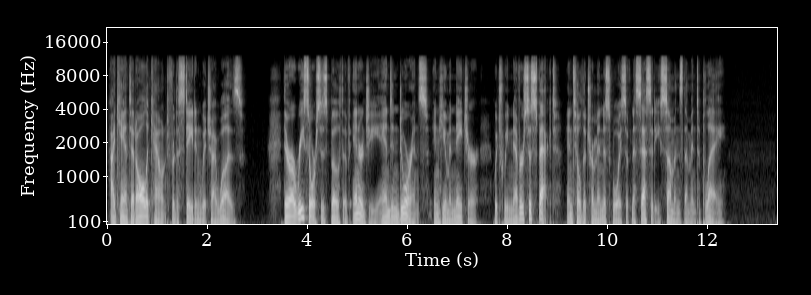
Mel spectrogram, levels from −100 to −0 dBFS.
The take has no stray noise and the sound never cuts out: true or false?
true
